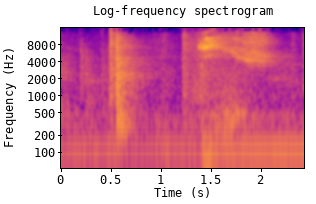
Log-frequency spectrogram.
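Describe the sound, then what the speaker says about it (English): A door eases partly open with a short sliding scrape, then a brief knock and a higher squeak, set against a steady low hum in a home workout room. "I might open the door slightly."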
